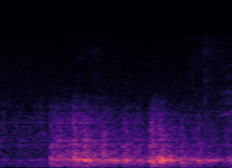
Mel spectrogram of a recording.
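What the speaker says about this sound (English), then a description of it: "Thunder!" A low, rumbling roll of thunder swells in at once and rolls on steadily, with a second heavier surge partway through, fairly muffled and alone without voices.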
